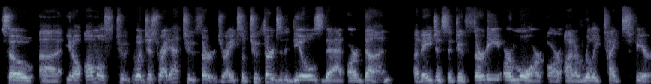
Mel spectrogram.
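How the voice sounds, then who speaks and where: With an unremarkable speaking voice, a man talks at a fairly slow pace in a fairly high pitch, using lively intonation and hardly any pauses. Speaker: real estate trainer. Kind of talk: presentation.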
